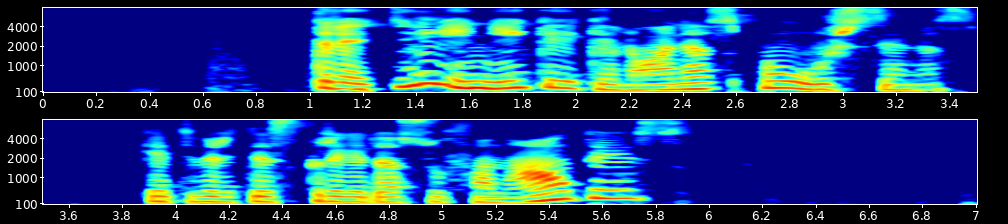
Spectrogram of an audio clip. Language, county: Lithuanian, Vilnius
